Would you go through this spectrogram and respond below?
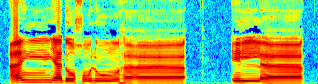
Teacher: الا الف مد ہے لام کو ایک الف کی مقدار کھینچ کر پڑھیں گے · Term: چھوٹی مد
